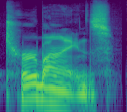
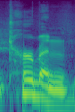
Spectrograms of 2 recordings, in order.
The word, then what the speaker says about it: turbine: Well, just the pronunciation turban that we heard earlier, I think of that as... You say turbine, right? – Yeah, turban is something you wear on your head.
